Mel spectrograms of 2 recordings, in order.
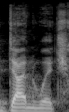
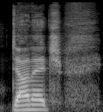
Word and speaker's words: Dunwich: his stories particularly the dun witch horror or the dunit horror it seems like it could be pronounced a couple different ways I've always said dun witch because that's how it's spelled and if you watch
